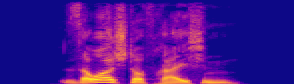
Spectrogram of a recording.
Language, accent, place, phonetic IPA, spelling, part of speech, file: German, Germany, Berlin, [ˈzaʊ̯ɐʃtɔfˌʁaɪ̯çn̩], sauerstoffreichen, adjective, De-sauerstoffreichen.ogg
- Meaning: inflection of sauerstoffreich: 1. strong genitive masculine/neuter singular 2. weak/mixed genitive/dative all-gender singular 3. strong/weak/mixed accusative masculine singular 4. strong dative plural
